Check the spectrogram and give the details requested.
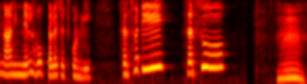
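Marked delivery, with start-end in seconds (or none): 1.8-2.2 higher, carrying call of a name. Acted. Calling the girl, no answer. 2.8-3.1 louder call. Acted. Calling the girl again louder.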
